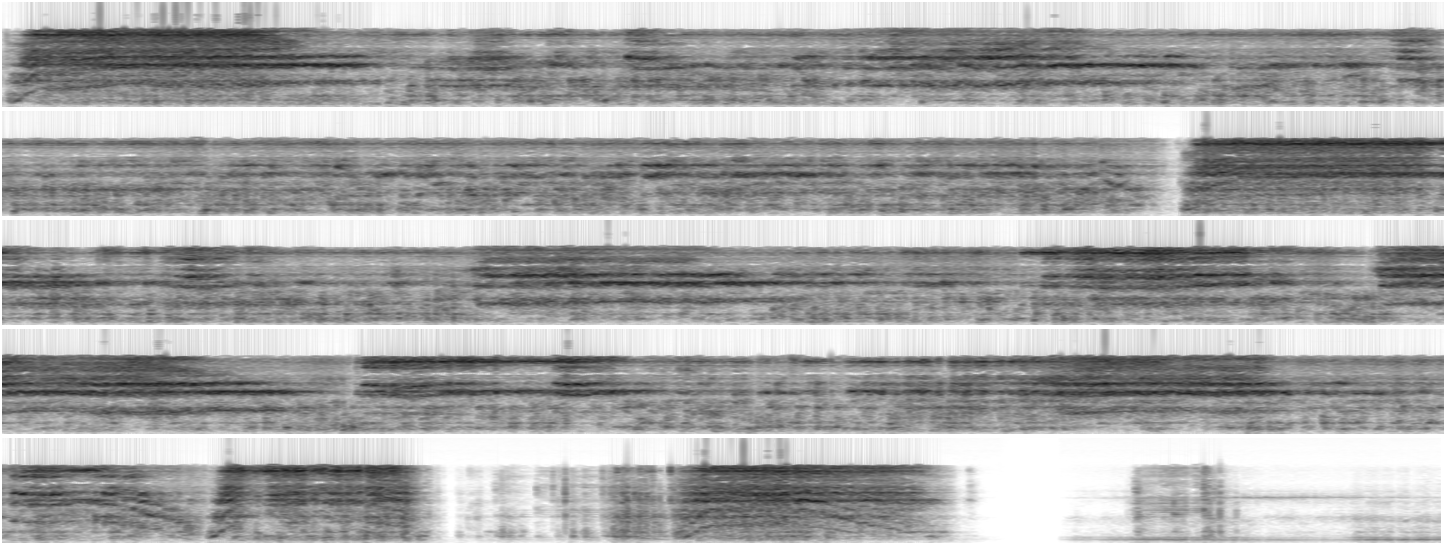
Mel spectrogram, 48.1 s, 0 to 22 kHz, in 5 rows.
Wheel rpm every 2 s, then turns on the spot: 180, 220, 230, 220, 230, 230, 230, 230, 160, 220, 230, 220, 230, 220, 230, 220, 230, 230, 230, 160, 100, 40, 10, 0.
none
